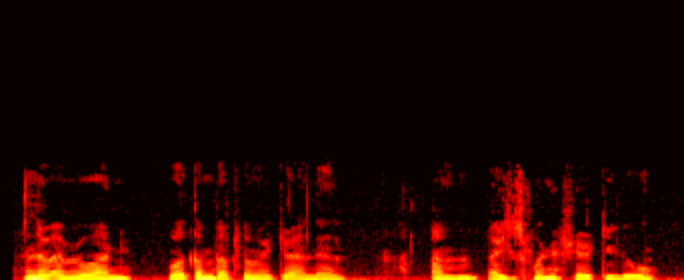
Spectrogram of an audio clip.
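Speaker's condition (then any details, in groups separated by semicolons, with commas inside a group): Cerebral palsy; present from birth, cannot walk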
